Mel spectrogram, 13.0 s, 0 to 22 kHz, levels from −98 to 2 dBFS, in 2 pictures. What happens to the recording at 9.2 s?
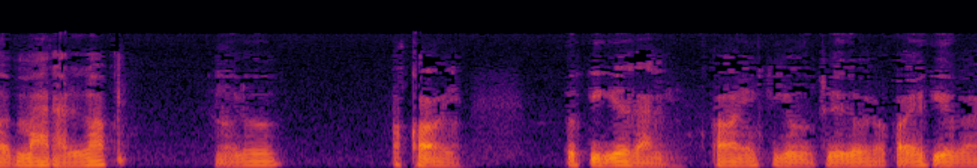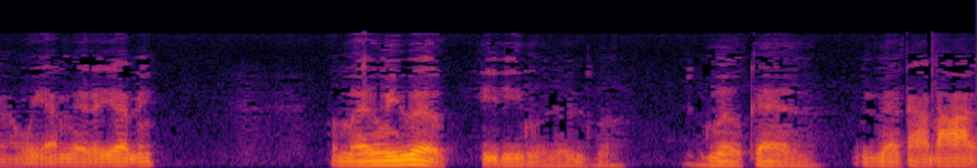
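At 9.2 s, as throughout the speech, the sound is dull and smeared, likely from AAC compression coarsely quantising frequency content at a low bitrate, around 32 kbps. A spectrogram shows a flat cut-off with nothing above 10 kHz.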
